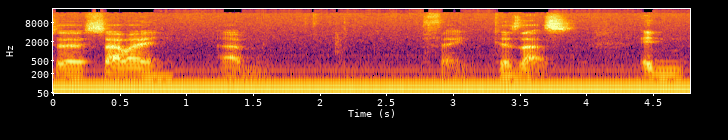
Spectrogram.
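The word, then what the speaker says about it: Samhain: Cult of thorn and they come around on sa which is the pronunciation of Sam which becomes Halloween somehow um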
